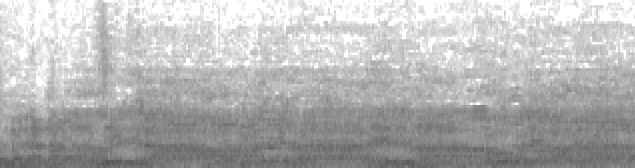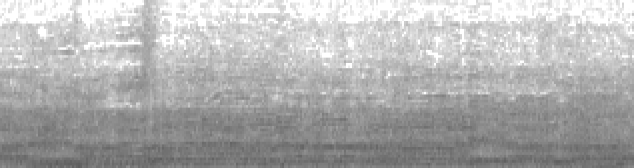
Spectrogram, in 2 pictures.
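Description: A crowd of voices chanting together in one continuous religious chant, many voices layered and rising and falling without pause.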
